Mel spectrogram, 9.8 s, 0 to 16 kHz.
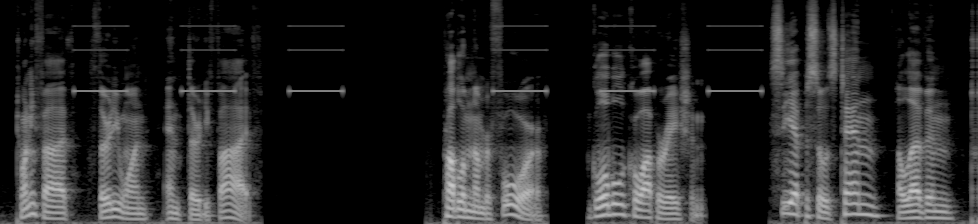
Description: Alarm pattern, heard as an alarm's beeps, played twice, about 3400 Hz, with speech in English. Temporal three. Smoke or fire, evacuate.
